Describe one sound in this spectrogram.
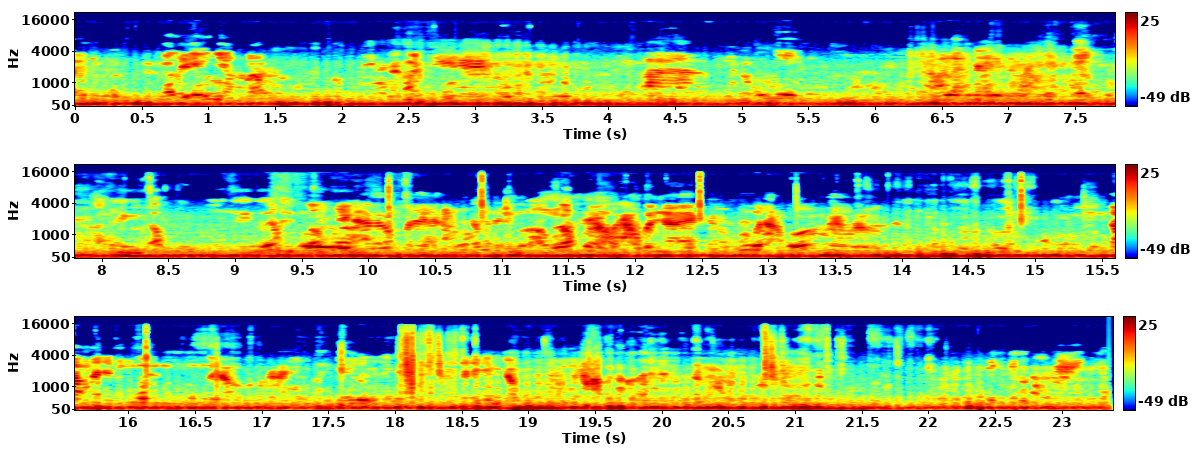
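A bus engine rumbles steadily from inside the vehicle.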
